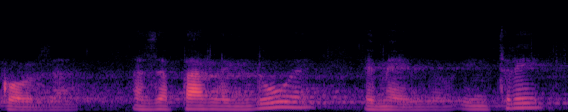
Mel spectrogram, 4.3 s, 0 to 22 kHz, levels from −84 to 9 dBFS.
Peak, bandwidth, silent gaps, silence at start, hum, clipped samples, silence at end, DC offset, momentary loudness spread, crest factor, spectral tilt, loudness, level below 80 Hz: -12 dBFS; 13 kHz; none; 0 s; none; under 0.1%; 0 s; under 0.1%; 15 LU; 24 dB; -8.5 dB/octave; -37 LUFS; -82 dBFS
